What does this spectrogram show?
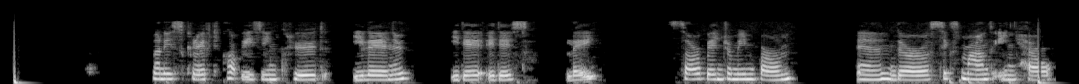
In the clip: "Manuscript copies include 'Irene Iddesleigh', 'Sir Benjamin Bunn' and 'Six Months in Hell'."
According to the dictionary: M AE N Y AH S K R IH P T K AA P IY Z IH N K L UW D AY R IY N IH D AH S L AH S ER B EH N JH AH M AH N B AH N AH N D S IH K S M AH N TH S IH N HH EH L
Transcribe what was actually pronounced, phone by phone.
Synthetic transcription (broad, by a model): M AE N Y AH S K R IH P T K AA P IY Z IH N K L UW D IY L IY N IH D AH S L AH S ER B EH N JH AH M AH N B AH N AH N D S IH K S M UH N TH IH N HH EH L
